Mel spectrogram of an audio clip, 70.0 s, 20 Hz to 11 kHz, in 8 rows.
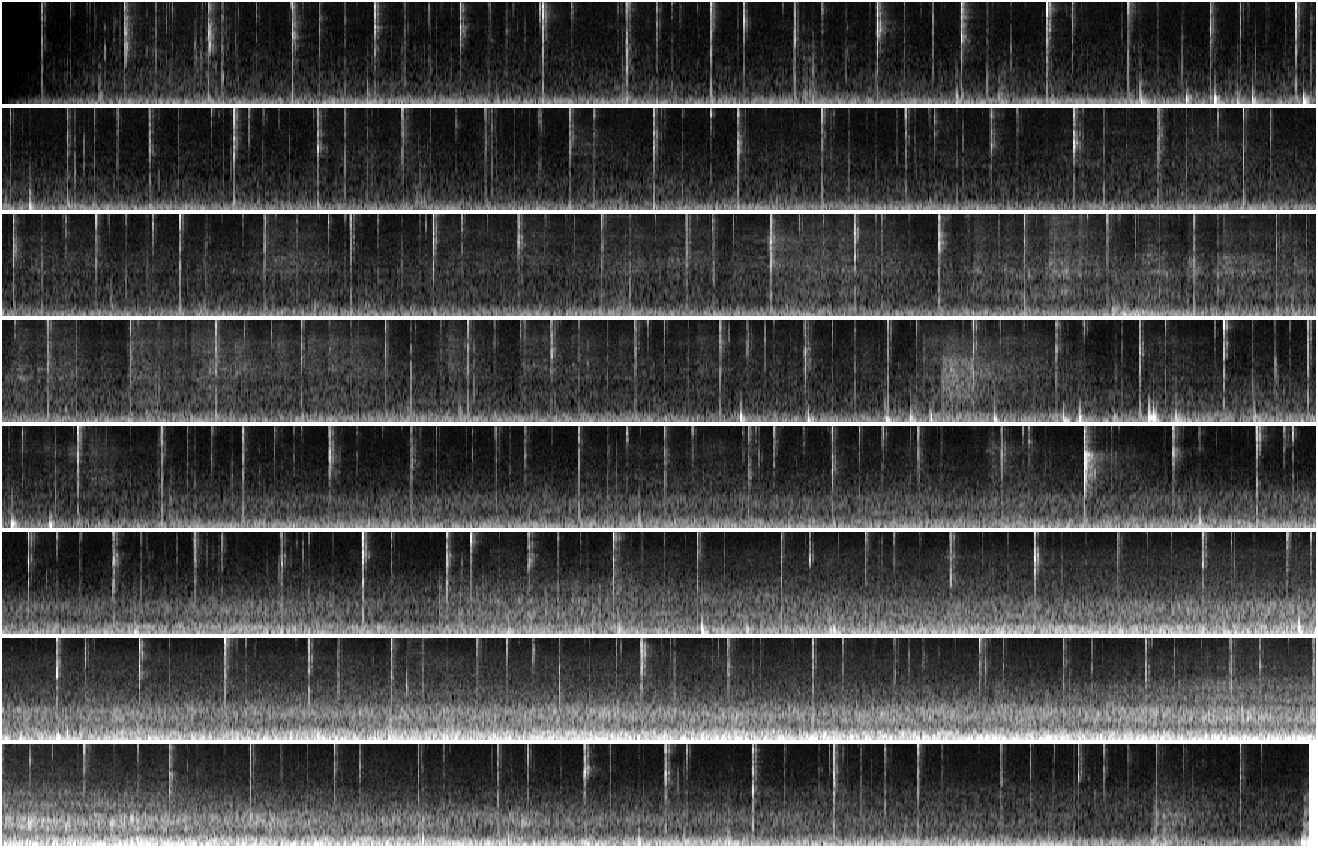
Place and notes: berlin, friedelstraße: vor trödler - the city, the country & me: in front of a second hand shop
rainwater dripping from the roof; some drops hitting my deadcat (what i had not realized)
the city, the country & me: april 25, 2012
99 facets of rain
Berlin, Germany, 25 April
